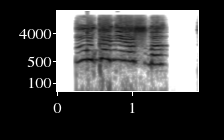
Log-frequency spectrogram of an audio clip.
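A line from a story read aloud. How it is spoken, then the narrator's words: Shouting. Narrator (Russian): закричала она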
